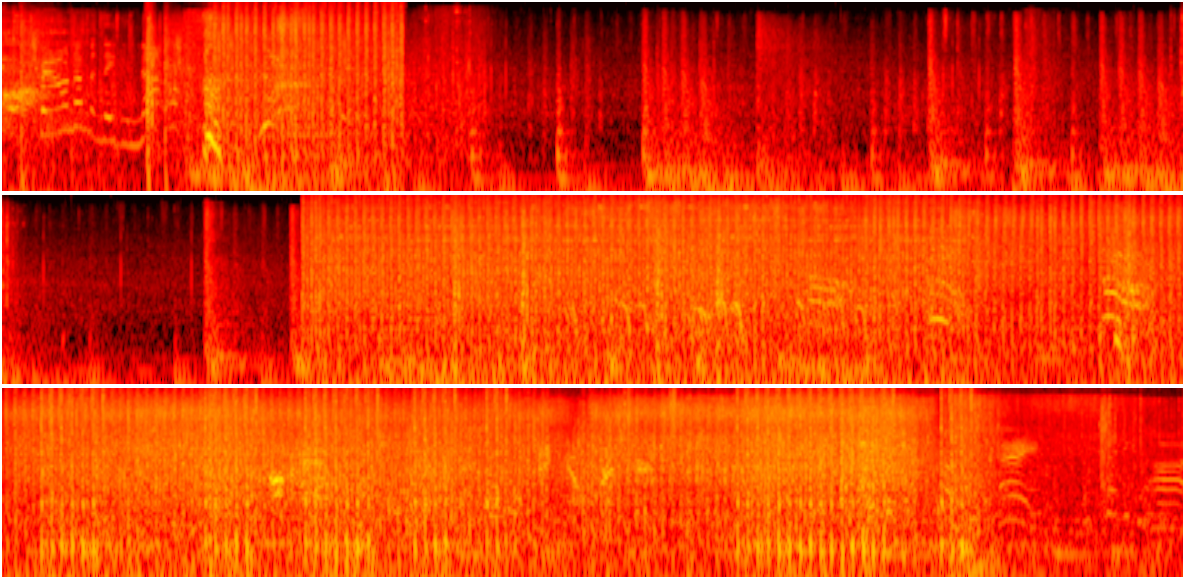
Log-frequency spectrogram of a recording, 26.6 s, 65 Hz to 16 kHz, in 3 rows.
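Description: Rapid automatic gunfire and scattered shots in the video game Fallout 4, dense and loud bursts continuing throughout, mixed with game sounds and occasional voices.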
